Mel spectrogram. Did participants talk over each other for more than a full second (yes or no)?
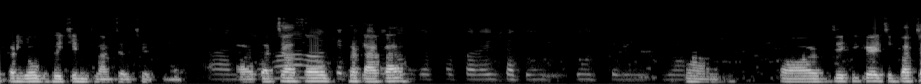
no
